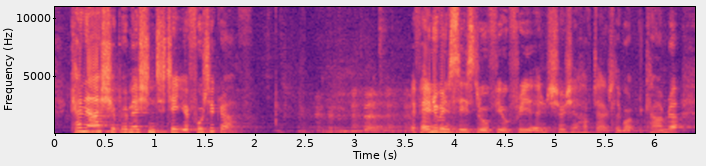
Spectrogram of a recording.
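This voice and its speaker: In a Scottish accent, a woman speaks with fairly high pitch and ordinary pitch variation, with audible room echo and noticeable background noise. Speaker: government chief pharmacist. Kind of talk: conference keynote speech. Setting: stage with audience. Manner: fast.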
